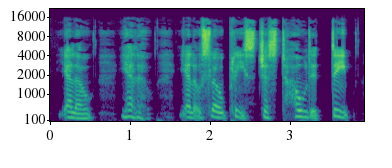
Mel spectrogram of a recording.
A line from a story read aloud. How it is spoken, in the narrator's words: yelped in pain and cried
